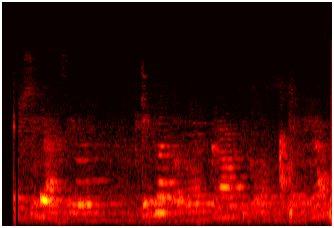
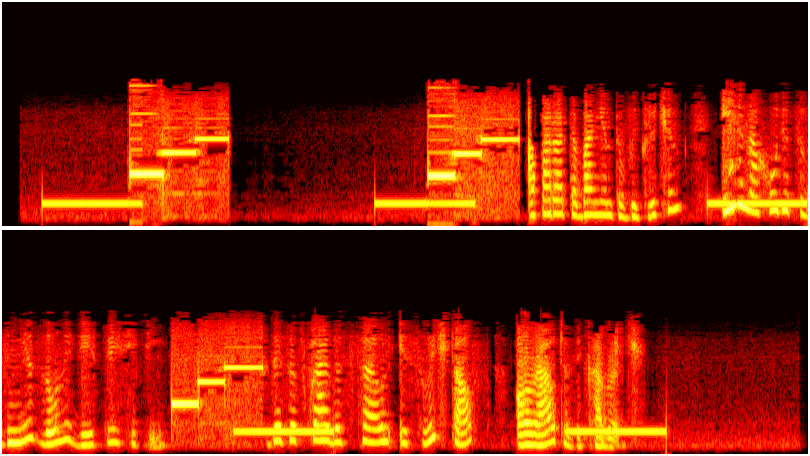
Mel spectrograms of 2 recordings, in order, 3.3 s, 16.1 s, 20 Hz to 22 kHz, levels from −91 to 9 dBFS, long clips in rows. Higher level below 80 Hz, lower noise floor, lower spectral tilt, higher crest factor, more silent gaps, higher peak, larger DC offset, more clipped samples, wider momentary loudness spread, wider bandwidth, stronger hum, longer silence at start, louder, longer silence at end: second, -84 dBFS vs -54 dBFS; about the same, -57 dBFS vs -60 dBFS; about the same, -7.5 dB/octave vs -7 dB/octave; first, 22 dB vs 12 dB; neither; second, -14 dBFS vs 0 dBFS; neither; second, under 0.1% vs 0.3%; first, 18 LU vs 14 LU; about the same, 5.8 kHz vs 5.4 kHz; neither; second, 0.1 s vs 0.4 s; second, -35 LUFS vs -11 LUFS; second, 0 s vs 1.4 s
